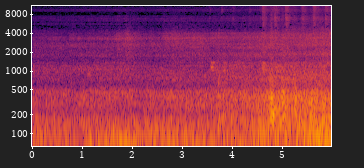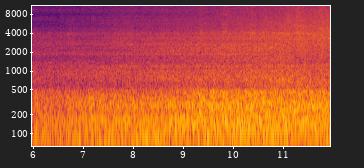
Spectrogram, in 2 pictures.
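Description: A Škoda locomotive hauling a train of tank wagons approaching and passing close by, its wheel and rail rumble growing steadily louder. A few sharp clicks come from the wheels about halfway through, and the wagons pass close by near the end.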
